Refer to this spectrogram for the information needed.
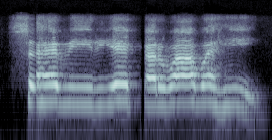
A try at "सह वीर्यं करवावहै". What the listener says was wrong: वीर्य नहीं है, वीर्यम है, द्वितीय विभक्ति एकवचन।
